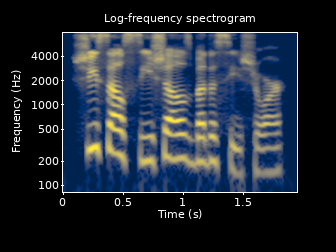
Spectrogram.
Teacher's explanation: And what makes that one so brutal is that constant split-second switch going between the soft S and the slightly slushier SH. Your brain's got to manage airflow and voicing because seashells has that Z sound hidden in it. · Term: sibilance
